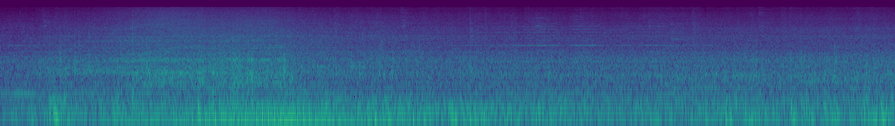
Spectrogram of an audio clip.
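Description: A car driving on the road from Florencia toward San Vicente del Caguán gives a loud, steady low rumble of engine and tyre noise that stays even throughout.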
